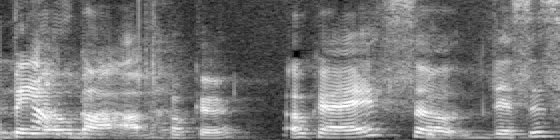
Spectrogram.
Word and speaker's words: baobab: Okay, we call this Bob. But the Bob is spelled B-A-B. So it's the Baobab.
